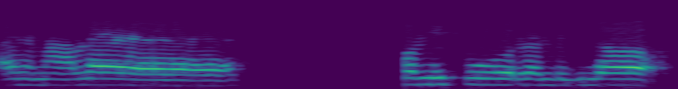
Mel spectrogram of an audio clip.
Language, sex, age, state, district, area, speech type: Tamil, female, 30-45, Tamil Nadu, Tirupattur, rural, conversation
